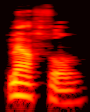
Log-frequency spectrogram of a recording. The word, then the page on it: mouthful: Australian English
